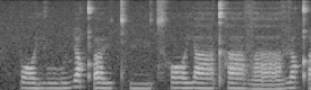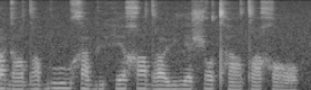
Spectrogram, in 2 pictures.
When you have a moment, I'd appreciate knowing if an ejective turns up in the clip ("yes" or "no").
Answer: yes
